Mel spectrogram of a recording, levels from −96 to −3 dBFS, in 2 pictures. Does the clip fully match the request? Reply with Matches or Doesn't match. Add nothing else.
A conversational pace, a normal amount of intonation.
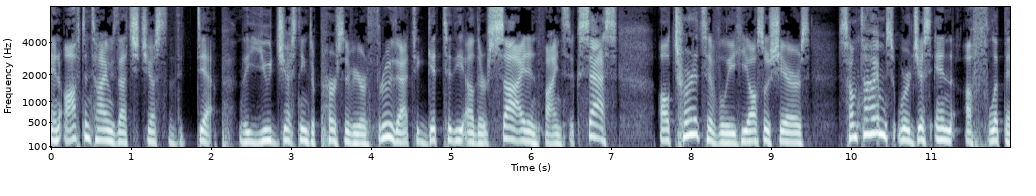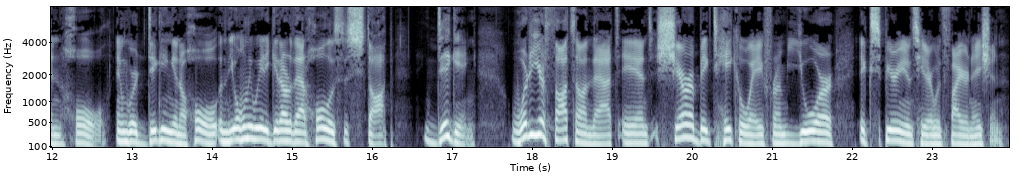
Matches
